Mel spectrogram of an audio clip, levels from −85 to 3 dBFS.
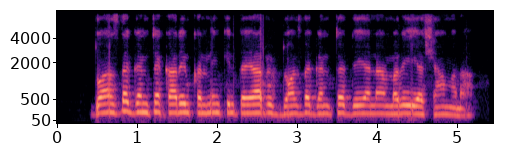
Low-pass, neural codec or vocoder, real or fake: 7.2 kHz; codec, 16 kHz, 8 kbps, FunCodec, trained on Chinese and English, 25 frames a second; fake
